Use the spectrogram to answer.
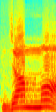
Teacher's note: এই যে জন্ম দন্ত ন এর সাথে ম ছিল, এটি পরিবর্তিত হয়ে ম আর ম এক হয়ে গেল। এই এক হওয়াটি মূলত সমীভবন।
